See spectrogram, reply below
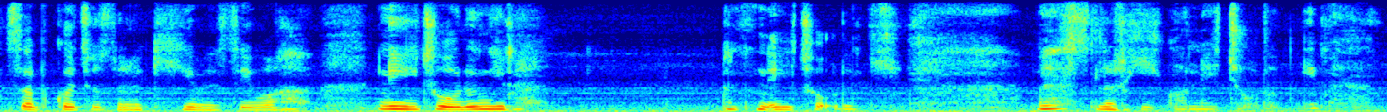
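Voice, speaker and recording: A woman voicing a grieving middle-aged mother who sobs, turns shrill and drops into whispers while vowing revenge. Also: fairly even intonation, normal speed, mellow, a little hiss or hum, close to an everyday voice. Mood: weeping, vengeful.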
